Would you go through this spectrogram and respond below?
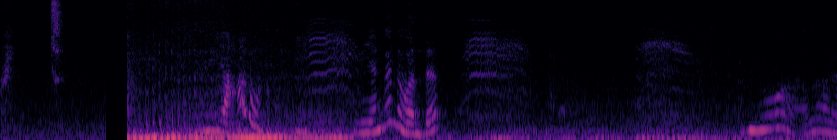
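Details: Small kitten mewing outdoors, thin rising-and-falling meows repeated every second or so, with a woman talking in Tamil over a low steady hum.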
